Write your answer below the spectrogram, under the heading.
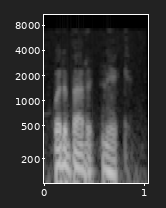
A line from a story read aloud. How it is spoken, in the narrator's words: Brian said softly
